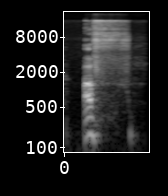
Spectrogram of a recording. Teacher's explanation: اوپر کے دانتوں کا کنارہ نیچے کے ہونٹ سے مل کر فا ادا ہوتا ہے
